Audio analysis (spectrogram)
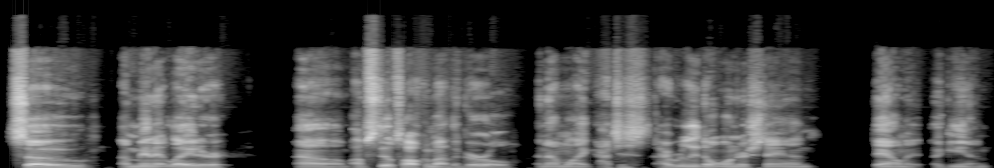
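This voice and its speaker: Young male comic guest, twenties, lowish voice, laughs at his own stories. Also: moderate pace, no room sound, studio quality. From South Carolina. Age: 20s. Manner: self-deprecating, laughing storyteller. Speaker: guest comedian. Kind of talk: casual podcast chat.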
